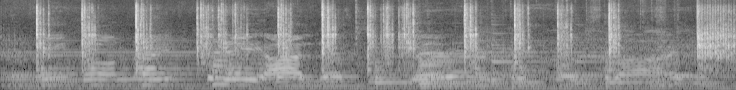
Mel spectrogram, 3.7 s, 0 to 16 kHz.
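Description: A donkey jawbone, played as percussion by musicians performing 19th-century music, rattles in sharp, buzzy bursts as a deer antler is run over its back molars and its side is struck, in a steady rhythm about every half second, fairly loud over sung or played melodic music.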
